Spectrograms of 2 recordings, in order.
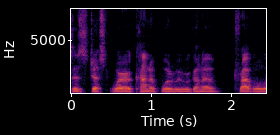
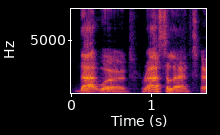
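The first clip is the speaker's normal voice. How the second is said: loud declaring; 5 semitones higher, 10 dB louder than usual. Retold or imitated. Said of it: "he throws out a map and he's like".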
